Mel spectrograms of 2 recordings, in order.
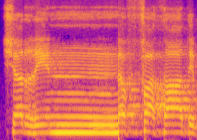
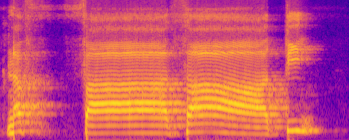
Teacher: अब यहां पे गलती क्या करते हैं लोग, आखिर में जो फा के ऊपर शब्द है खड़ा दबर, इसको छोड़ देते हैं, शर्रिन नफ्फासात पढ़ देते हैं, ऐसा नहीं करना, दोनों के ऊपर, फा के ऊपर भी सा के ऊपर भी खड़ा दबर है, दोनों को लंबा करना है एक अलिफ की मकदार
